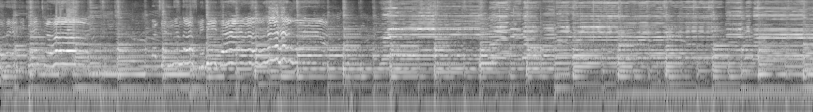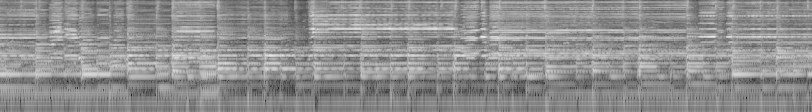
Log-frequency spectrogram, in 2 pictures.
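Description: Live band music: strummed guitars under a singing voice for the first several seconds, then a lead melody of long held notes over the guitars.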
